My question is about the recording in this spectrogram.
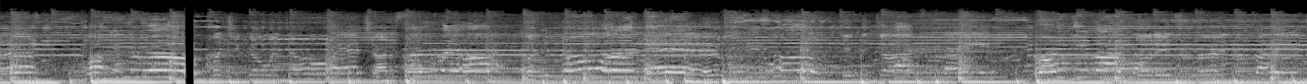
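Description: Live country band music, a girl singing lead over fiddle, guitars and drums, with a steady bass line. The sound cuts out for a moment about two seconds in, then the music resumes.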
